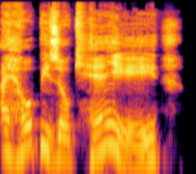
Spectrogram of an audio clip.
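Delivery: mock very slow, sarcastic sympathy, "okay" drawn out. Retelling what the announcers said when the ref pulled him down: imitating sarcastic announcers. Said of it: "I sarcastically".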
